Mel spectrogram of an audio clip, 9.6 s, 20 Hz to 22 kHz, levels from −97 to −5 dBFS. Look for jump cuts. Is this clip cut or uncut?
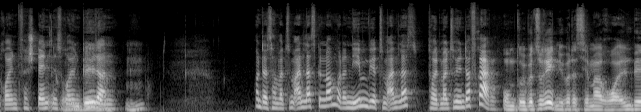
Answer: cut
